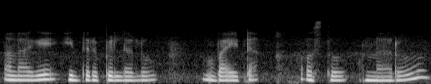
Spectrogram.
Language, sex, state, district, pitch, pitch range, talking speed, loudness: Telugu, female, Andhra Pradesh, Annamaya, 200 Hz, 190-210 Hz, 85 wpm, -17 LUFS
